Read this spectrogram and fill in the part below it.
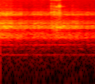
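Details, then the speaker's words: HP Infinium oscilloscope revived: a loud steady whirring whine with a rough scraping grind from the small heatsink cooling fan, which is failing. "why wow that's really loud that's not good oh"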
